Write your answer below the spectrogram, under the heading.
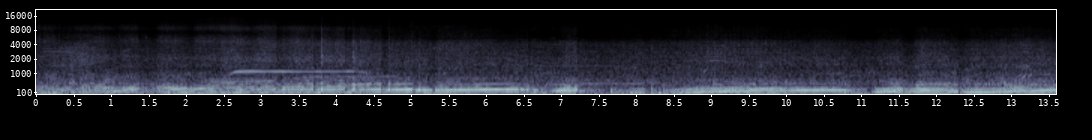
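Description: Engines of several demolition-derby pickup trucks revving hard, their pitch climbing and falling again and again as the trucks accelerate, back off and push into each other.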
